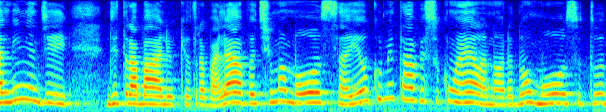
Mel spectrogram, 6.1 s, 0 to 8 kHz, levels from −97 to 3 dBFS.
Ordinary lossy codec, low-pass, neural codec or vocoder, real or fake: none; none; none; real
